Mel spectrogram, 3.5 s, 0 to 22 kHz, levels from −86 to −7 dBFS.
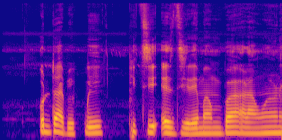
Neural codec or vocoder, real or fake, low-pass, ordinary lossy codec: none; real; none; none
